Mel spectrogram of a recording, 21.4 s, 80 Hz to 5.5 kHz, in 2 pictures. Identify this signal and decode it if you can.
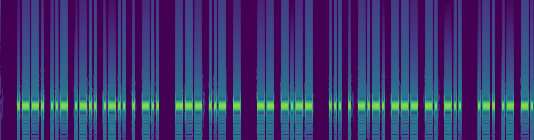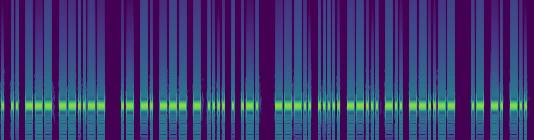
Morse code, heard as a keyed tone, about 25 wpm, 600 Hz. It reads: PULLED OUT MY SECOND RADIO, ANOTHER 857D, AND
